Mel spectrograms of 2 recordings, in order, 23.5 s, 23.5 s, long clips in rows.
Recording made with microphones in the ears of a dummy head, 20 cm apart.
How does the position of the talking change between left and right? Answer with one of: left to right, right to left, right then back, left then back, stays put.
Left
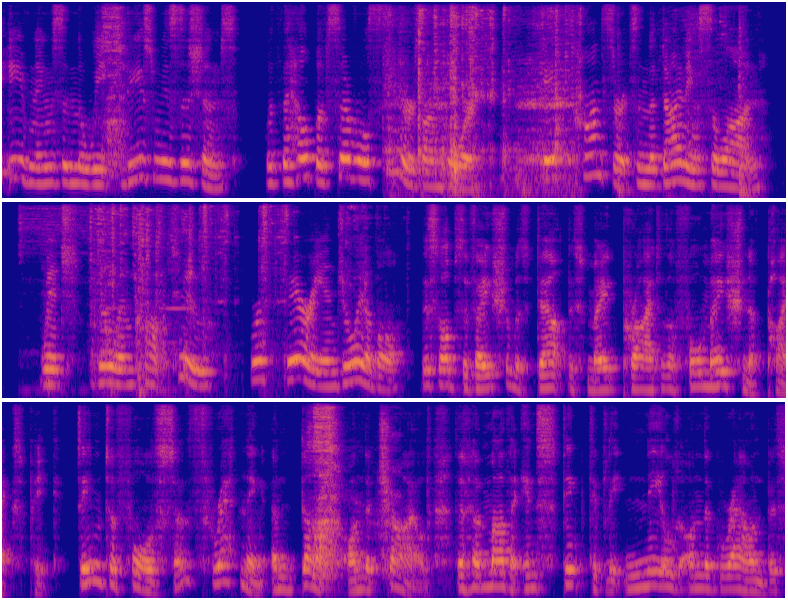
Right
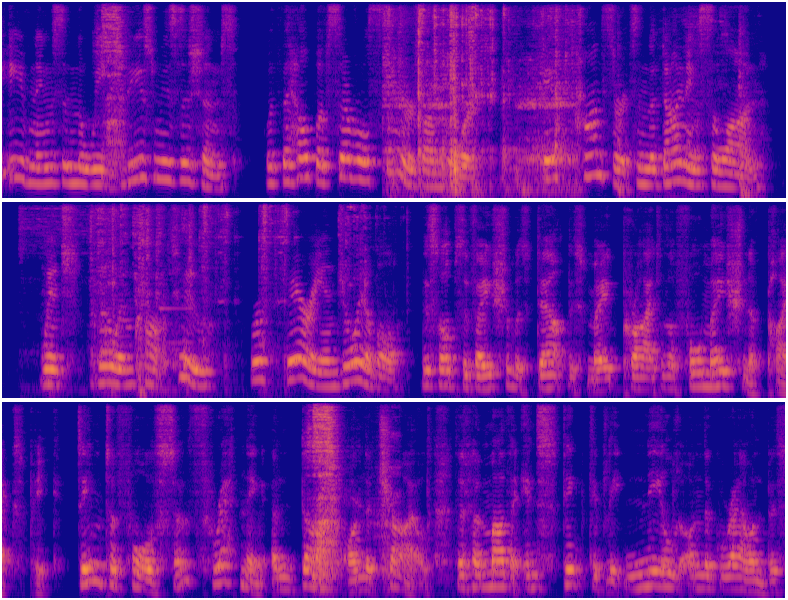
stays put.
